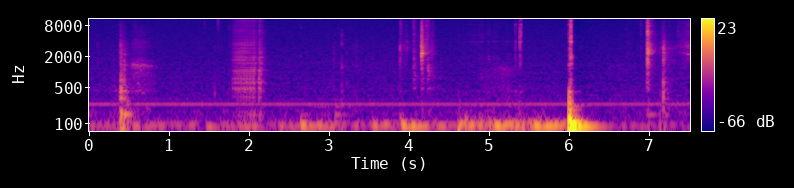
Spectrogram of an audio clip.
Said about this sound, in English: Here's why my chair squeaks so much. I'm talking to a microphone. And it's on a microphone stand. And then the chair's got four legs. So I'm constantly having to turn the chair so the legs don't hit the base of the microphone stand.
